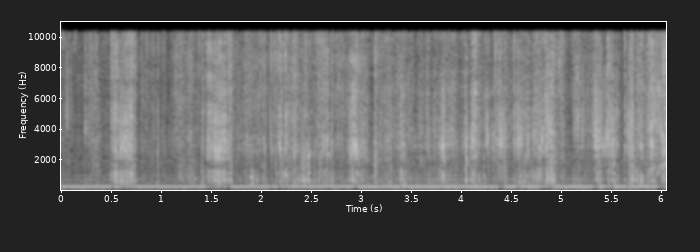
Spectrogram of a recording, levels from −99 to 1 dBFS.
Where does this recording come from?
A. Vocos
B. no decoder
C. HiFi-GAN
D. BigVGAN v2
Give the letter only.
B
